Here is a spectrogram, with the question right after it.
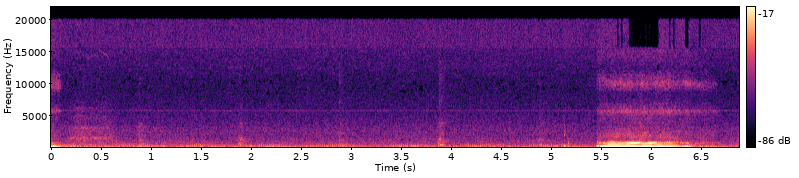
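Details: A Shih Tzu lets out one loud, rough snore after a few seconds of quiet breathing.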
